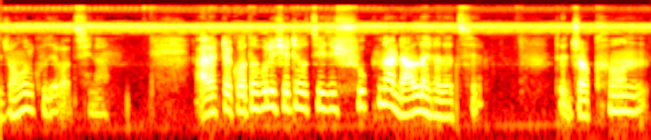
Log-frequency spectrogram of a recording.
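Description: A steady, high-pitched drone of insects, crickets or cicadas, chirring throughout, with a man's voice talking over it near the start and again from about two seconds in.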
